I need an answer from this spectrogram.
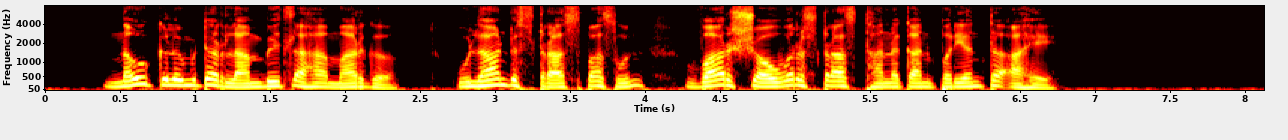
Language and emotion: Marathi, neutral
